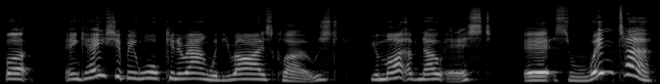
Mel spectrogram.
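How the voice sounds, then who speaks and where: A woman's voice: fairly high pitch, big pitch swings, slow pace. A woman voicing a grumbling, theatrical, shivering robin in a children's radio play, with exclamatory complaints. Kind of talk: children's radio play acting, partly sung.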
